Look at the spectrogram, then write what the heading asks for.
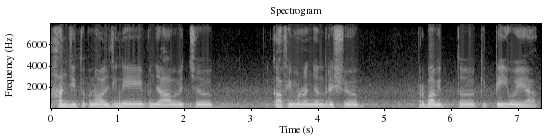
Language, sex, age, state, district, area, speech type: Punjabi, female, 30-45, Punjab, Bathinda, urban, spontaneous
